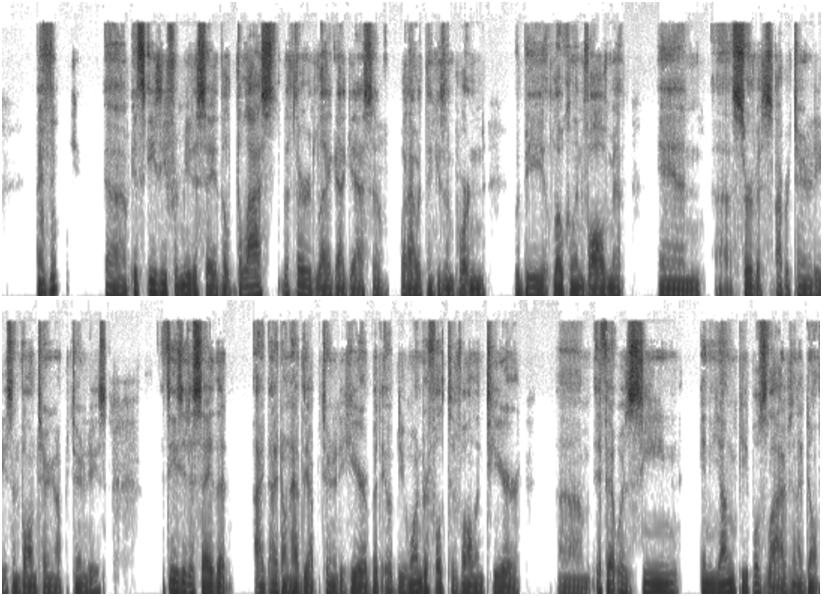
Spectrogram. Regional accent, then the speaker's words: Kansas, United States; I grew up around here in Kansas. There's no mountains, there's no coast, no lighthouses.

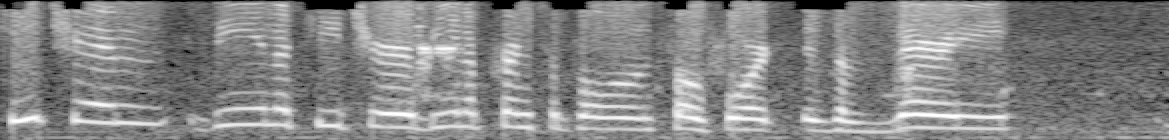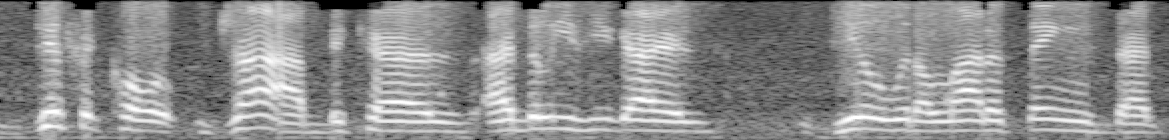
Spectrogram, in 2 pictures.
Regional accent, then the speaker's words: Askenish, Hanover, Jamaica; because I grew up basically in Askanish, which is way underneath the mountain.

